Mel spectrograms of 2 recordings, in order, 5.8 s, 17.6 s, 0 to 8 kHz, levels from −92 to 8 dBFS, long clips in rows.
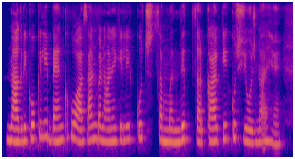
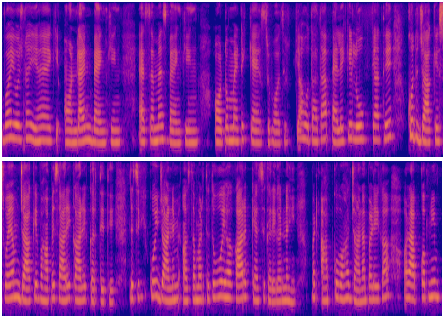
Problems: constant background noise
